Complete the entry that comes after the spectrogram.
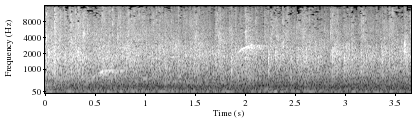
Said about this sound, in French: Oh, une belle femme, on, l'applaudit tous ensemble, s'il vous plaît, ne serait-ce que pour la félicité d'être née du bon côté.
